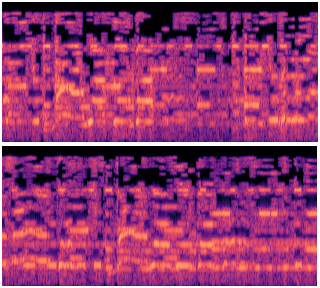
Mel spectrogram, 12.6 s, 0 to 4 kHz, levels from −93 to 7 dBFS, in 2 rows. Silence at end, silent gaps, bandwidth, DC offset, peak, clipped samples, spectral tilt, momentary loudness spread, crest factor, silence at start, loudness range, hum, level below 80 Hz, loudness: 0 s; none; 3.5 kHz; under 0.1%; -2 dBFS; under 0.1%; -7.5 dB/octave; 6 LU; 16 dB; 0 s; 2 LU; none; -54 dBFS; -18 LUFS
